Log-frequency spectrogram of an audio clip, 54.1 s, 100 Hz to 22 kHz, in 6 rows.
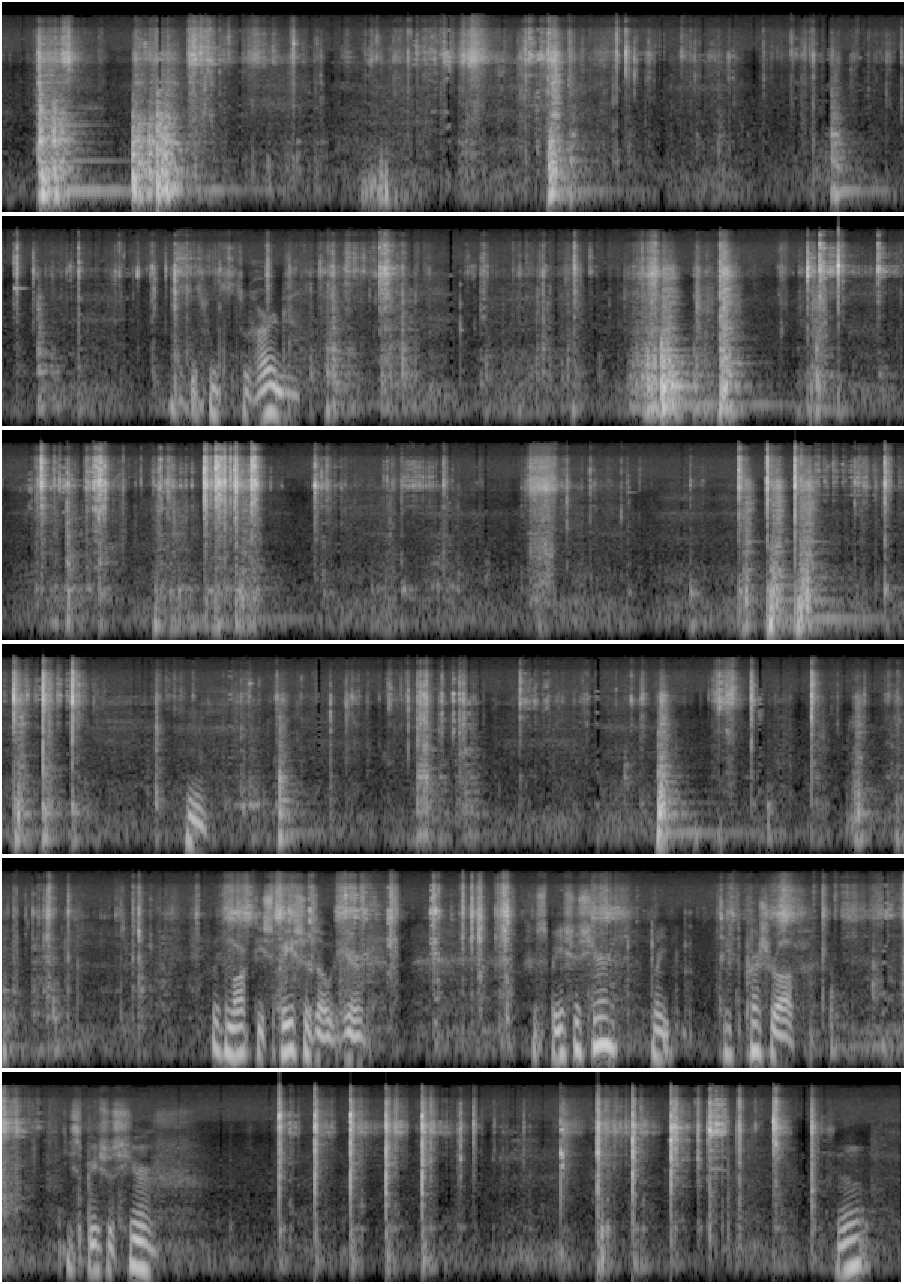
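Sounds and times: hand tools clinking on metal: 0.4s - 15.6s, 23.6s - 28.0s, 28.6s - 33.6s, 34.2s - 46.1s, 47.9s - 53.4s.

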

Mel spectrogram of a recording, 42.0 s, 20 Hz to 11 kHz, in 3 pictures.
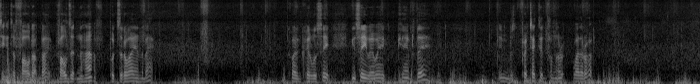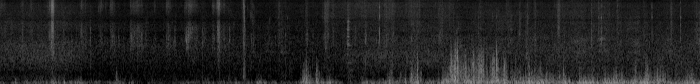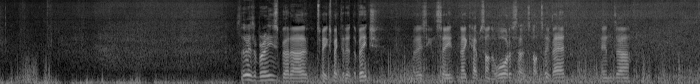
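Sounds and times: wind rumbling on microphone: 0.0s - 42.0s
footsteps on soft sand: 0.1s - 42.0s.

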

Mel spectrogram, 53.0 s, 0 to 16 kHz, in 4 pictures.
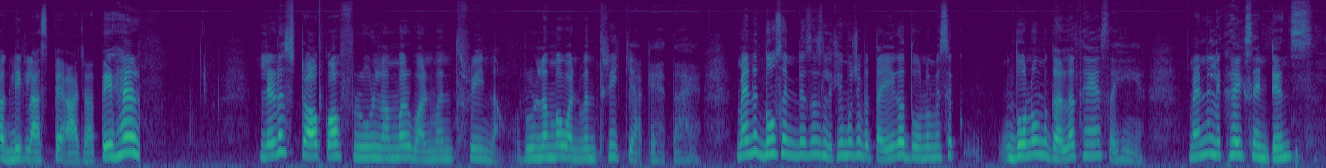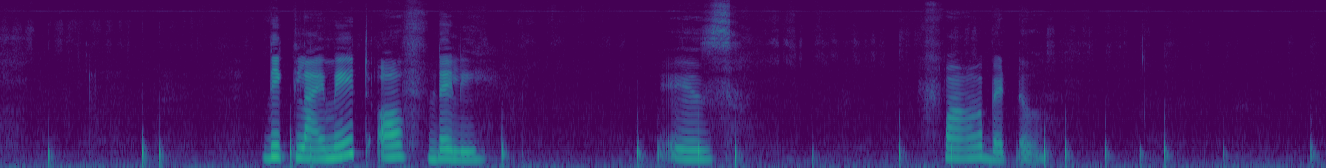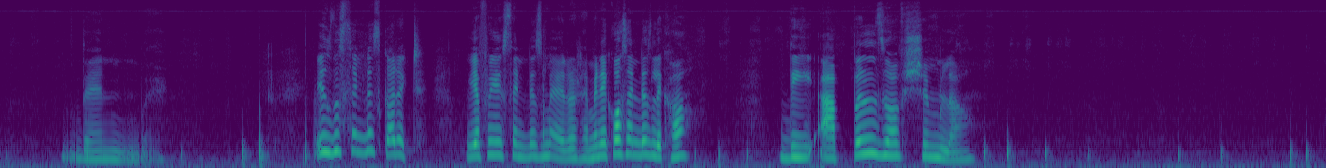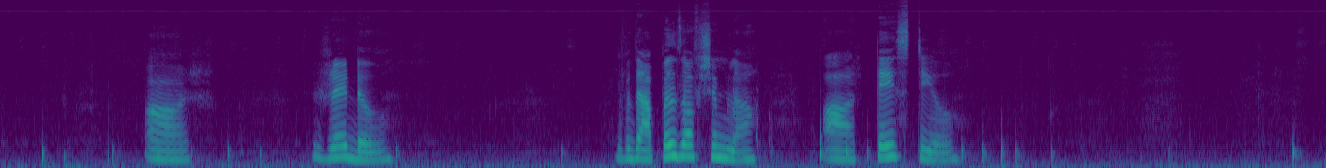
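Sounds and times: marker pen writing on whiteboard: 11.9s - 53.0s
marker tip ticking on board: 19.4s - 20.0s, 23.4s - 26.8s, 28.3s - 29.8s, 36.2s - 41.0s, 48.0s - 50.5s.

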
